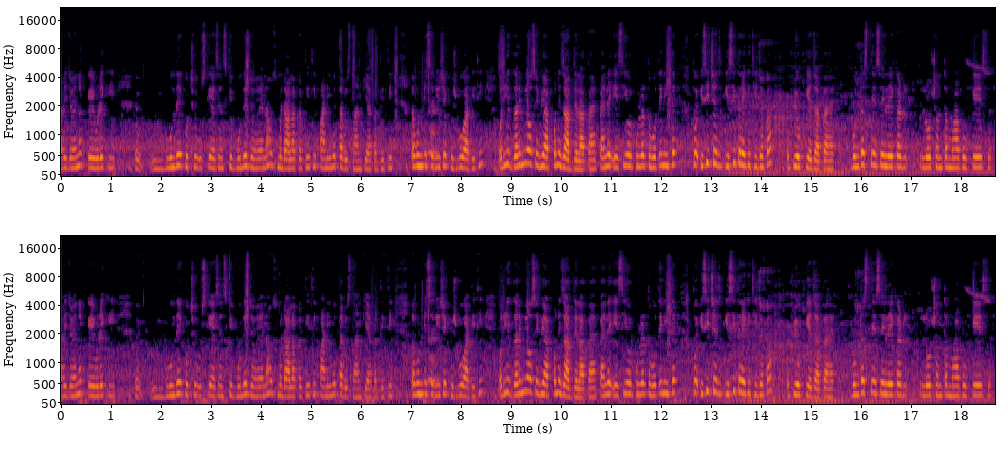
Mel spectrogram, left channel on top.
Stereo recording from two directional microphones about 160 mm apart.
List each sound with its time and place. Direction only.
0.0 s a woman's voice: 30° left (ahead or behind)
2.2 s a woman's voice: 30° left (ahead or behind)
